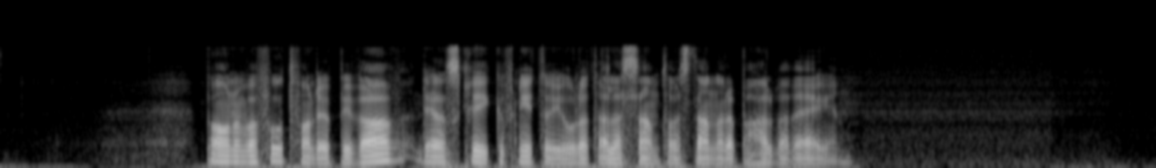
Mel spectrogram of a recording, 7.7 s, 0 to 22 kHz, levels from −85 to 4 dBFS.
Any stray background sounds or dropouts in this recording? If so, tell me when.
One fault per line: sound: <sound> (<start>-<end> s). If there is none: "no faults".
no faults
